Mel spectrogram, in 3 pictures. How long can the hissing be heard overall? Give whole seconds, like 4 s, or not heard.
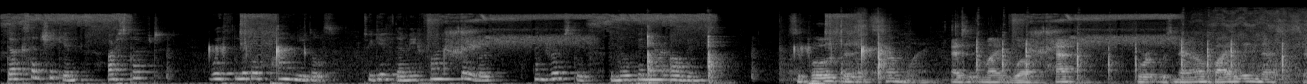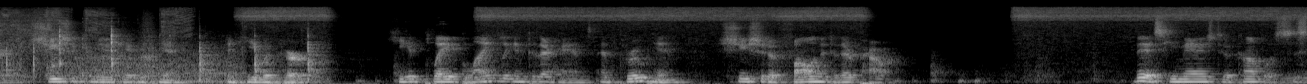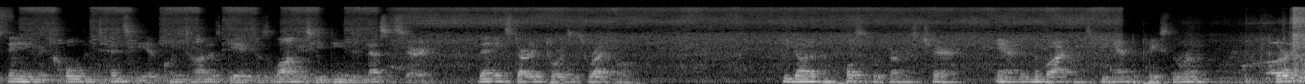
39 s.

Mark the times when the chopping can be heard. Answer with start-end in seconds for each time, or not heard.
6.2-16.4.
